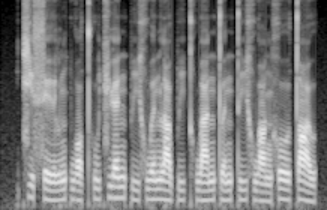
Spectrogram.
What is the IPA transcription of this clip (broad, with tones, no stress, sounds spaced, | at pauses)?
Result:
t͡ɕ i˥˩ s e˨˩ ɪ̯ l ʊ˦ ŋ p w ɔ˨˩ t̪ʰ u˧˥ t͡ɕ ɥ ɛ˥ n p i˨˩ x w ə˥ n l ɑ˨ ʊ̯ p i˧˥ kʰ w a˧˥ n t̪ ə˧˥ n t̪ i˧˥ x w ɑ˨˩ ŋ x o˥˧ ʊ̯ t̪ ɑ˥˩ ʊ̯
